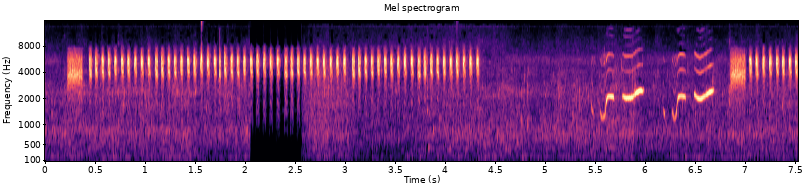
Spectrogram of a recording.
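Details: Kaso kaso bird, a lively singer used for training and luring other birds: long, fast, dry rattling trill of rapid pulses, a brief pause, then two pairs of rising S-shaped whistles and the rattle again.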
